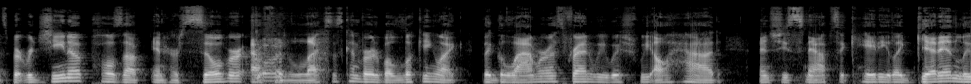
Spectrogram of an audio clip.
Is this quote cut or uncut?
cut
